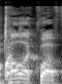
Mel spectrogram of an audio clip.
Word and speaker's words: Tahlequah: I grew up in Tahlequah, Oklahoma. This is hometown for me. And after graduating from residency, I decided to return here to work and working with the Indian Health Service. And Tahlequah, for our listeners, is it fair to call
